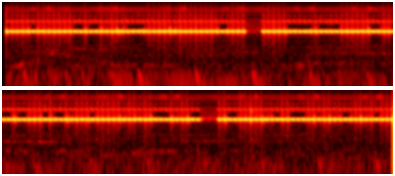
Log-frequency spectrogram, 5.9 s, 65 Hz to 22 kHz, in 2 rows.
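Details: European tree cricket singing in Venezia, Italy, on 2 September 2021: a steady, pure, high-pitched trill made of rapid even pulses, continuous apart from two brief breaks.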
